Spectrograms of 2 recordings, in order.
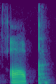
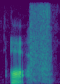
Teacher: you can choose to pronounce it like a P, op, or you can pronounce it as a PH like an F, off.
